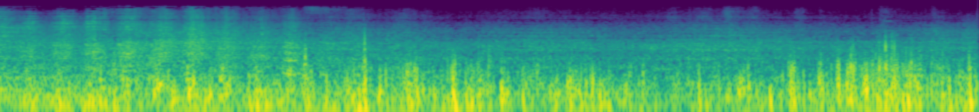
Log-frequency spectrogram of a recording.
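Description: Freight train of open-top coal cars rolling past at speed: a steady rumble of steel wheels on rail, with frequent irregular knocks and clicks as the wheels cross rail joints.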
